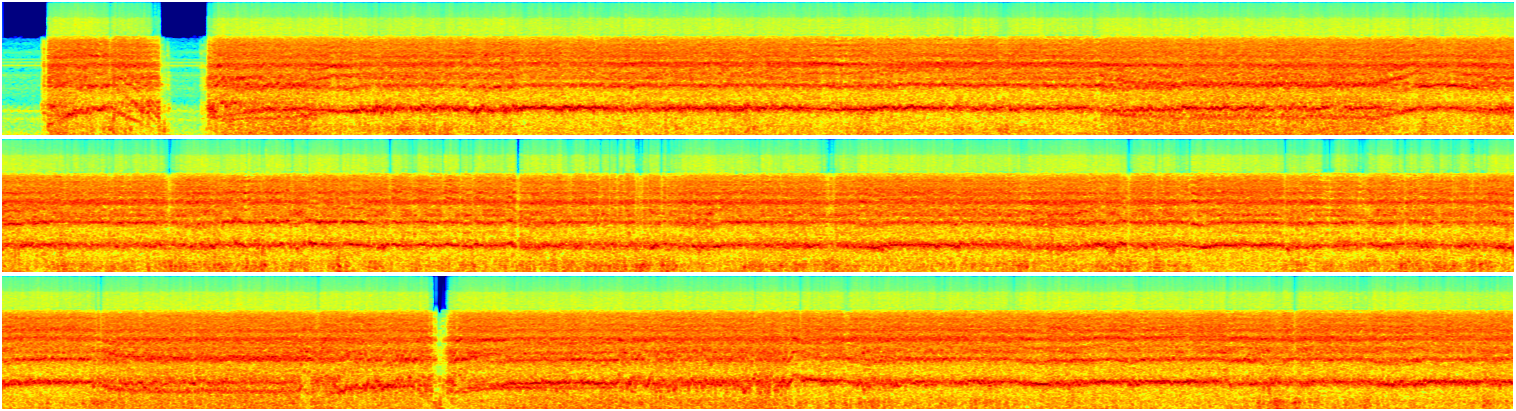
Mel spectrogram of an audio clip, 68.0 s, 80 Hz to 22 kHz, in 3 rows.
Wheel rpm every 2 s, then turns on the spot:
90, 60, 200, 220, 220, 230, 220, 230, 210, 200, 210, 220, 230, 230, 240, 230, 230, 230, 230, 220, 230, 230, 230, 220, 190, 140, 160, 220, 240, 230, 220, 230, 220, 230.
none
